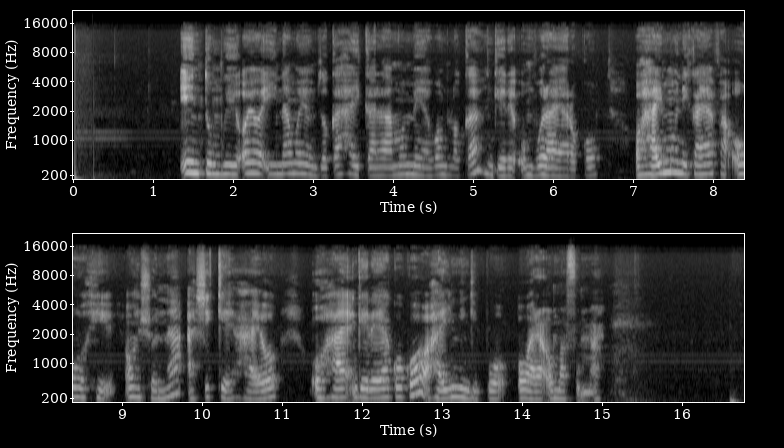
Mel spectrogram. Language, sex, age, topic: Oshiwambo, female, 18-24, agriculture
